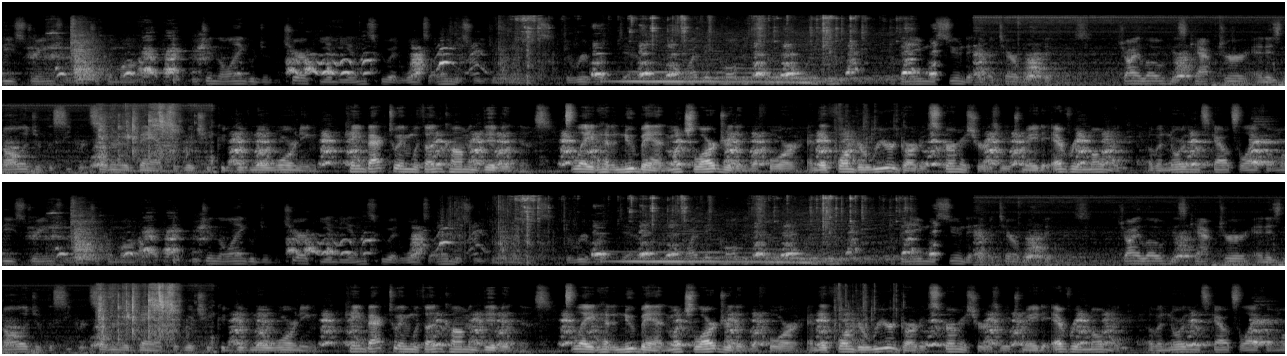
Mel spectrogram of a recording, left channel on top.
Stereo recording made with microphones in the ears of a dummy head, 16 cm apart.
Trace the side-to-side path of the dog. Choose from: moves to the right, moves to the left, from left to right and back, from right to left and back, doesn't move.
doesn't move.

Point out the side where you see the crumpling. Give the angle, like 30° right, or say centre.
40° right.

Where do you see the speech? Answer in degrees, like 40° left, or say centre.
10° left.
